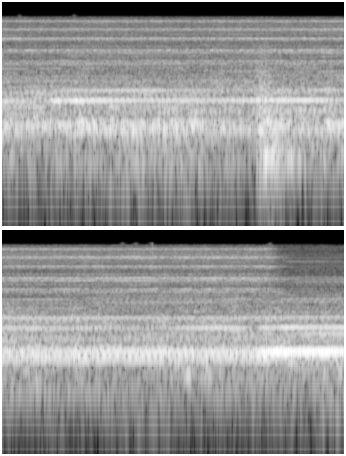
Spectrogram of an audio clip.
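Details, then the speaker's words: VVVF PWM induction motor drive at high speed with nearly all pulses dropped: steady high electrical tones over a smooth, even hum, quiet as the motor reaches a better speed and loses resonances; normal quiet running. "Okay, there we go. It's gone nice and quiet now as the motor reaches a better speed and loses some resonances."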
